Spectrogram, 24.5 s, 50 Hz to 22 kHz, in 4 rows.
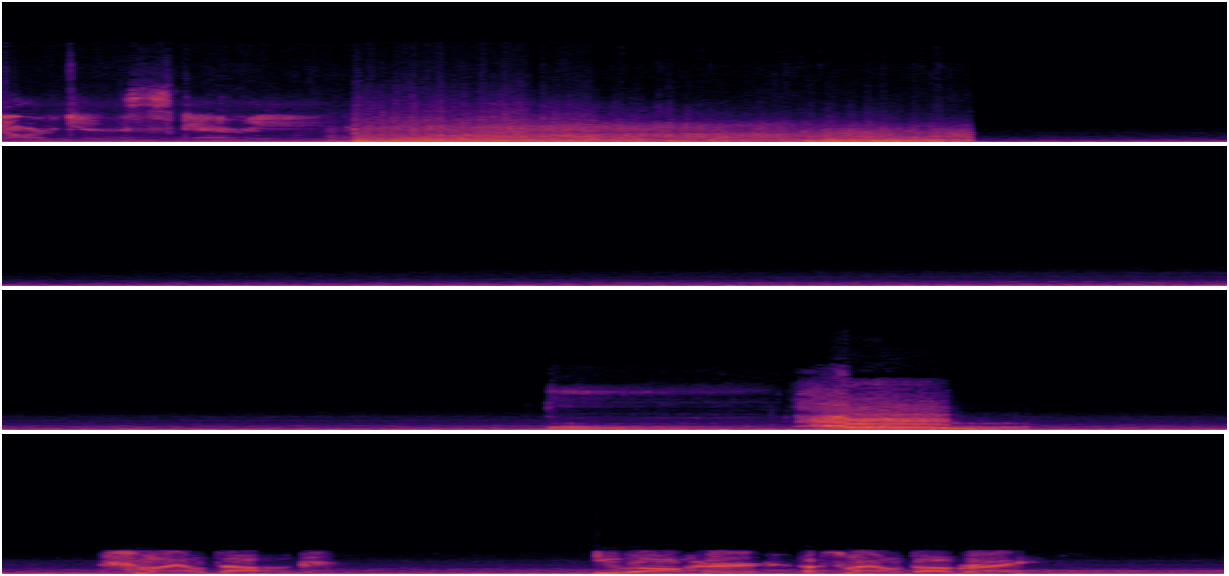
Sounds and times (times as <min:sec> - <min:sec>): Speech: 0:18.9 - 0:20.1, 0:21.3 - 0:23.6.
